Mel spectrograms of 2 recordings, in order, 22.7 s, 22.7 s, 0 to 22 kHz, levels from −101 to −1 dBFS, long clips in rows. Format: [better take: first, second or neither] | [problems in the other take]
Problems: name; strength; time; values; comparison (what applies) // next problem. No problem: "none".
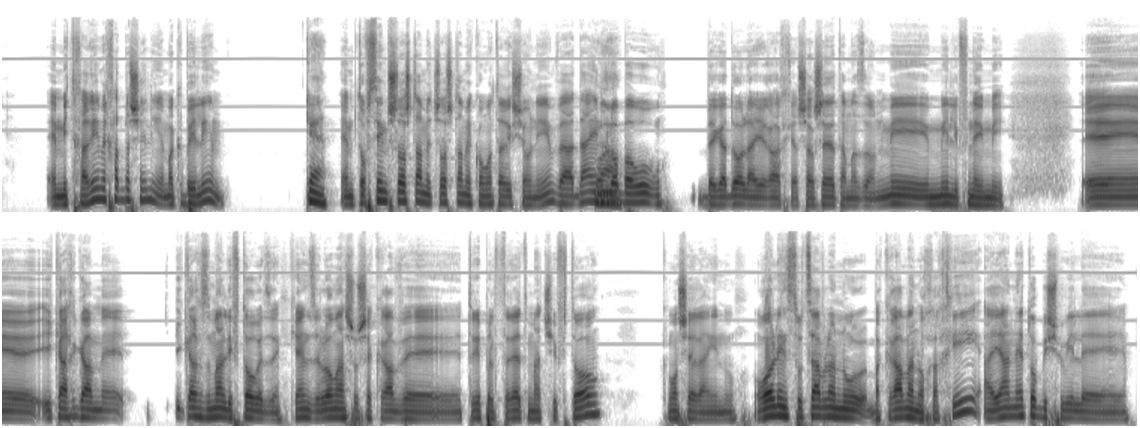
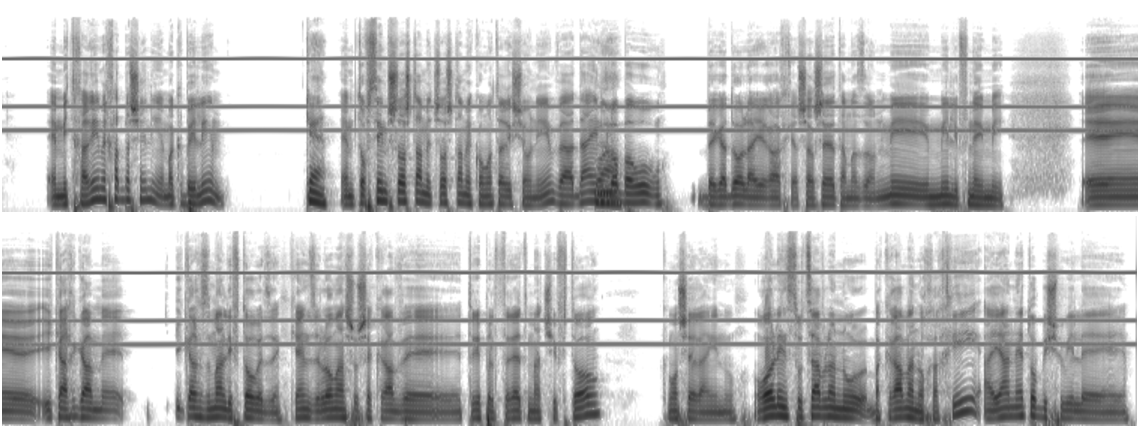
first | high-pitched whine; loud; throughout; 8 kHz, 9 dB below the speech; faint in the first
